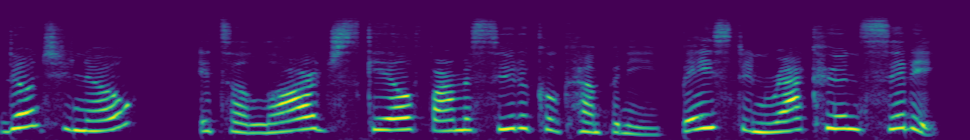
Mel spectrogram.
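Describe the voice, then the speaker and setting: Very high-pitched, eager rookie medic. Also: female voice, expressive, moderate pace, a bit bright, no room sound, studio quality. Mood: helpful, concerned. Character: eager, girlish young woman rookie medic. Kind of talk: stilted 1990s video game voice acting.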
